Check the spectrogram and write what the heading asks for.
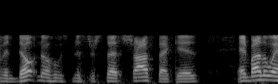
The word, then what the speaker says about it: Seth Shostak: seth shostack is and by the way I am pronouncing your name correctly right it is seth shostack you do better than I do Emmy oh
